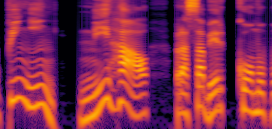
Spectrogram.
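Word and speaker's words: 你好: Para dizer olá, a pessoa vê os caracteres Ni Hao e usa o Pinyin Ni Hao para saber como pronunciar.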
